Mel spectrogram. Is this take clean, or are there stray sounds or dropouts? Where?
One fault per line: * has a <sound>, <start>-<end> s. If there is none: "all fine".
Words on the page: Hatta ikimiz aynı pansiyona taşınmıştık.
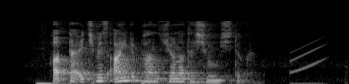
* has a chirp, 2.9-3.3 s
